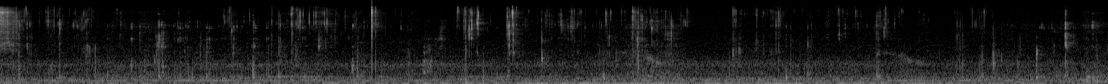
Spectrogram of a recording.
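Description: Close-miked chewing and biting of a chicken wing eaten by hand, with scattered short wet mouth clicks and smacks, a few louder ones in the middle.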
